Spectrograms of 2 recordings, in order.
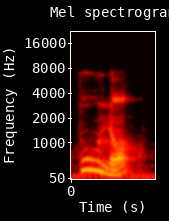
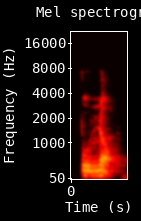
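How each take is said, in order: First: The stress is on the first syllable. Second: The stress is on the second syllable.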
